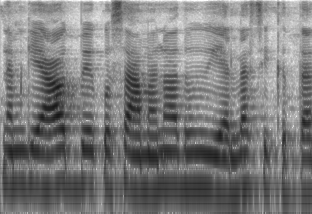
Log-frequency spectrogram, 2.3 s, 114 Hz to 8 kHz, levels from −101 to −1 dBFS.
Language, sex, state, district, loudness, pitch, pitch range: Kannada, female, Karnataka, Chamarajanagar, -19 LUFS, 190 Hz, 180-200 Hz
